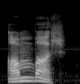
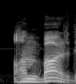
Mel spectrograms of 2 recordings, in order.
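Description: First: "ambar" with m before the b; assimilated M sound. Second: "Anbar" with n before the b; wrong N sound. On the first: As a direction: say "ambar" with m, not n. ("ambar", m sesiyle) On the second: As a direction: say "Anbar" with a clear n. ("Anbar", n sesiyle) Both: Shown as a demonstration. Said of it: "Anbar değil, ambar".

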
